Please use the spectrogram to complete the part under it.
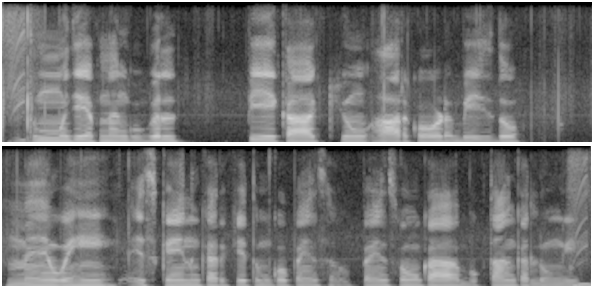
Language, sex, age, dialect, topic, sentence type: Hindi, male, 25-30, Garhwali, banking, statement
